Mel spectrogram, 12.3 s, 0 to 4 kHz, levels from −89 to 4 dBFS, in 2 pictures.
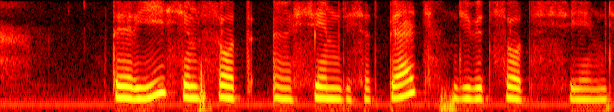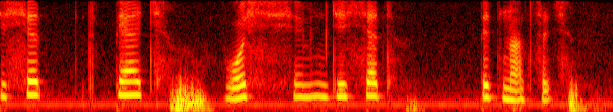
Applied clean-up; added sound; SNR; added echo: none; none; none; none.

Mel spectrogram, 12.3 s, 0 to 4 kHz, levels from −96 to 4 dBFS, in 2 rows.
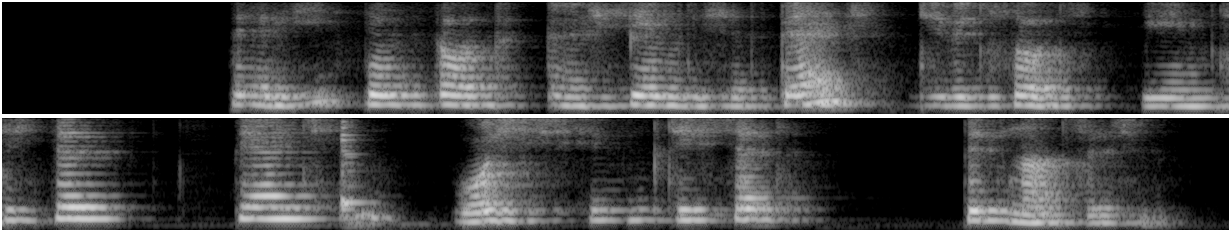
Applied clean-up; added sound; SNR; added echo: neural mask model DeepFilterNet 3.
